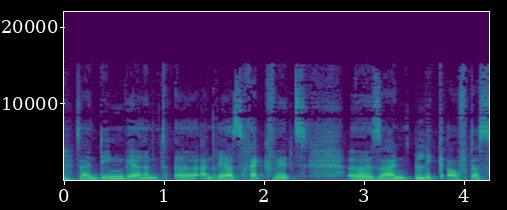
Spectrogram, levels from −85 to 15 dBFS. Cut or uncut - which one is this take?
uncut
